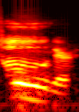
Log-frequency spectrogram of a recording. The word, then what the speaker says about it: Swagger: So yeah, it's a long O too. Swoger. Yes. Swoger.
